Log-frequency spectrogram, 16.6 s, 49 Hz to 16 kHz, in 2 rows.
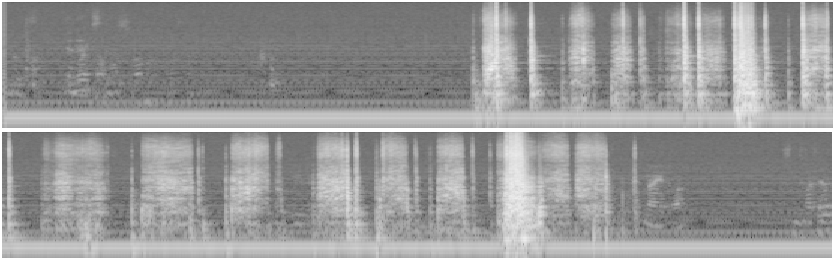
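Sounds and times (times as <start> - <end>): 
fingers on plaster: 4.7 - 14.6.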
